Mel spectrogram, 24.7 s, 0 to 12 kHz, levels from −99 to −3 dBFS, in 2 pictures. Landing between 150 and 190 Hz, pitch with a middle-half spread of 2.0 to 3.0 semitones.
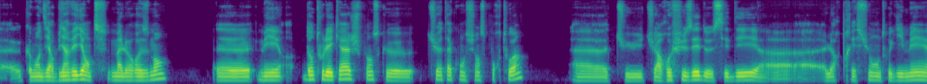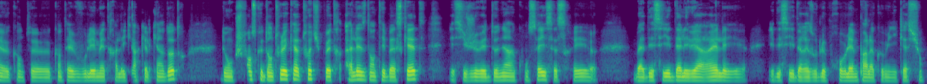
No: low, 110 Hz; average, 2.7 semitones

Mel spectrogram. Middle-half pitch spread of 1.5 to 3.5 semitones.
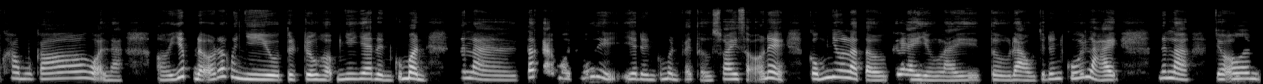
No: average, 4.6 semitones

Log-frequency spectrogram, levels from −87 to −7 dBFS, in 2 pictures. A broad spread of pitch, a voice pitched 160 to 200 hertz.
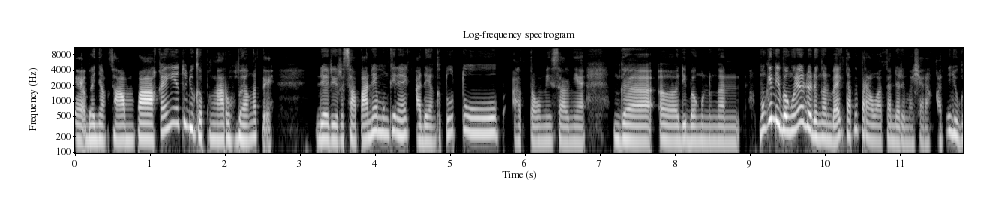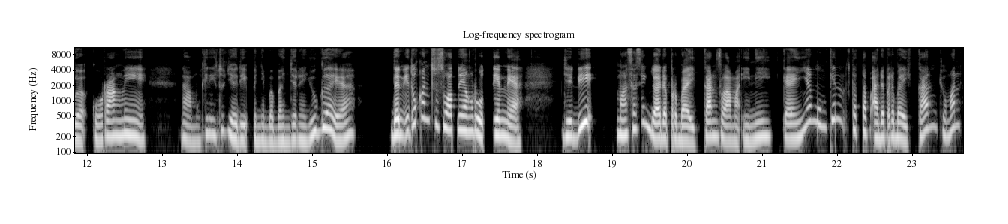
Yes: wide, 5.7 semitones; medium, 185 Hz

